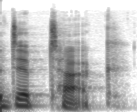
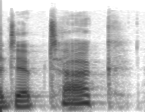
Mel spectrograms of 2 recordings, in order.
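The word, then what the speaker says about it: diptych: y c h a dip tuck a dip tuck I Googled the pronunciation and I still don't think I'm getting it right but it's a dip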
